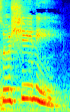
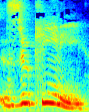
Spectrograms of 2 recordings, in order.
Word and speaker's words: zucchini: last word on here sushini sushini what me honey I am sorry you're dead Sashimi it's uh I always cook right I need to tell them it's pronounced zucchini oh shucks zucchini oh God okay all right 95.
